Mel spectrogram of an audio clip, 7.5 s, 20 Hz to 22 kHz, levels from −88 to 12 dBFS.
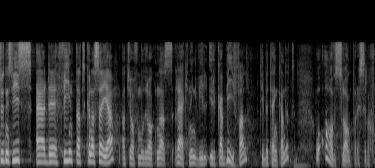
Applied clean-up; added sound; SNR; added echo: none; none; none; none.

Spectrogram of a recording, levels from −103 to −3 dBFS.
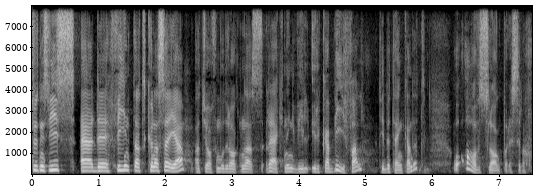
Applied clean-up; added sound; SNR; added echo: neural mask model Resemble Enhance denoiser.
